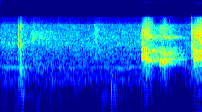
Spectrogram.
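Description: A dog barking twice, two short loud barks about a second apart near the end.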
